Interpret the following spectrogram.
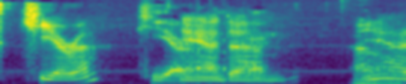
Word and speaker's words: Ciere: the name of your company how do you pronounce it again yeah it's Kiera here and yeah it's a Latin word it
